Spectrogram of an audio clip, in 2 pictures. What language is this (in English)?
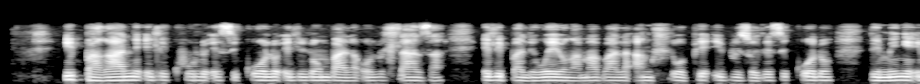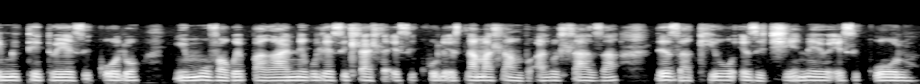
North Ndebele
